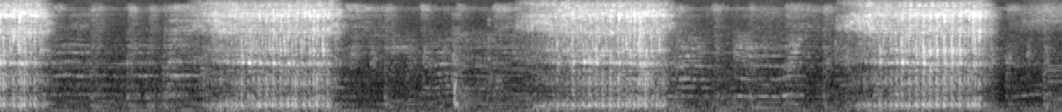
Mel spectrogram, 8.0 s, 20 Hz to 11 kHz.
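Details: Person snoring in a hotel: loud, harsh, rasping snores on each breath, about one every 2.5 seconds, with quieter exhales between; heavy snoring.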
